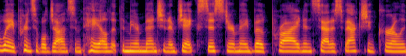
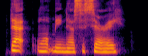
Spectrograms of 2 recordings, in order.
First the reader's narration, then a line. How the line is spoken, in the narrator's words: the principal mumbled weakly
